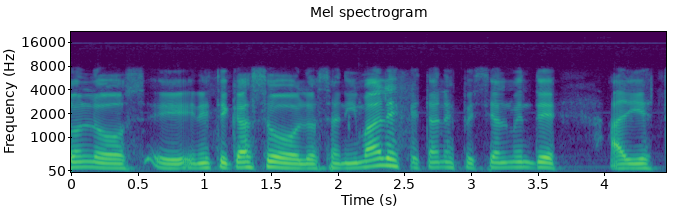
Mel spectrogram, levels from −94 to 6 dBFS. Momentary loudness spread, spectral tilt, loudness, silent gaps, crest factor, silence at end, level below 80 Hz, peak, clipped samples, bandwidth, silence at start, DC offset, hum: 9 LU; -6.5 dB/octave; -22 LUFS; none; 18 dB; 0.1 s; -58 dBFS; -4 dBFS; under 0.1%; 15.5 kHz; 0 s; under 0.1%; none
